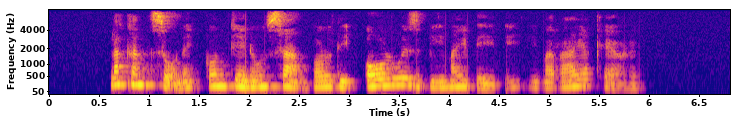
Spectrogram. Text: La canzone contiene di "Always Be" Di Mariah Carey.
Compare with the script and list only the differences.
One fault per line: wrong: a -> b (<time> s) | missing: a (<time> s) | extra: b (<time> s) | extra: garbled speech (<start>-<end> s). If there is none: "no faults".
extra: un sample (2.0 s)
extra: My Baby (4.0 s)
